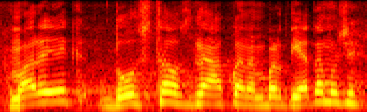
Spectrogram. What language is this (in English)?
Urdu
